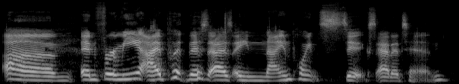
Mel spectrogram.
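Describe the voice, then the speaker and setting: A woman's voice: mid-range voice, takes it slowly, a bit bright. A woman co-hosting a podcast, casually reviewing music and thinking aloud as she talks. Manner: conversational, thinking aloud with frequent "like". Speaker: podcast co-host. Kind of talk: casual album review chat.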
